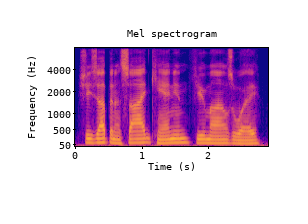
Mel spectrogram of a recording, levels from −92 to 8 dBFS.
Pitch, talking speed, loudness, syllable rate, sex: 115 Hz, 185 wpm, -15 LUFS, 4.4 syllables/s, male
